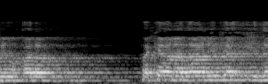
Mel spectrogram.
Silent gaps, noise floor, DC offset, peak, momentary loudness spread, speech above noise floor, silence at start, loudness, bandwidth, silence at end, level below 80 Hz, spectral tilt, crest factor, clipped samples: none; -35 dBFS; under 0.1%; -2 dBFS; 17 LU; 21 dB; 0 s; -14 LUFS; 8 kHz; 0 s; -52 dBFS; -6.5 dB/octave; 12 dB; under 0.1%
